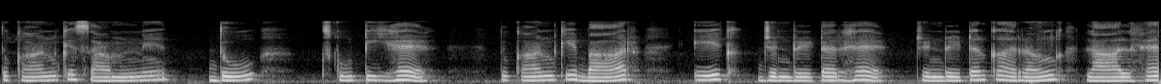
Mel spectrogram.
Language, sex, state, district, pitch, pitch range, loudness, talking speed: Hindi, female, Gujarat, Valsad, 185 Hz, 175-200 Hz, -15 LUFS, 90 wpm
